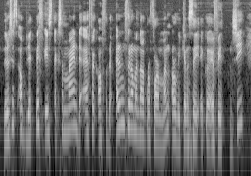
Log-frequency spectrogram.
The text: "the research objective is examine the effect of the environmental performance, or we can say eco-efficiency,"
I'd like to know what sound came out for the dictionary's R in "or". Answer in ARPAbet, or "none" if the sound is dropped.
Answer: R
